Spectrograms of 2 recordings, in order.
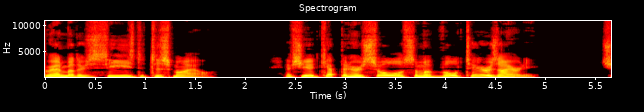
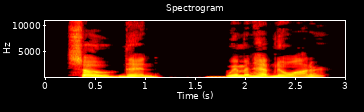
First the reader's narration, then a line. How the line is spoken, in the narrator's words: The young girl, turning very pale, faltered out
